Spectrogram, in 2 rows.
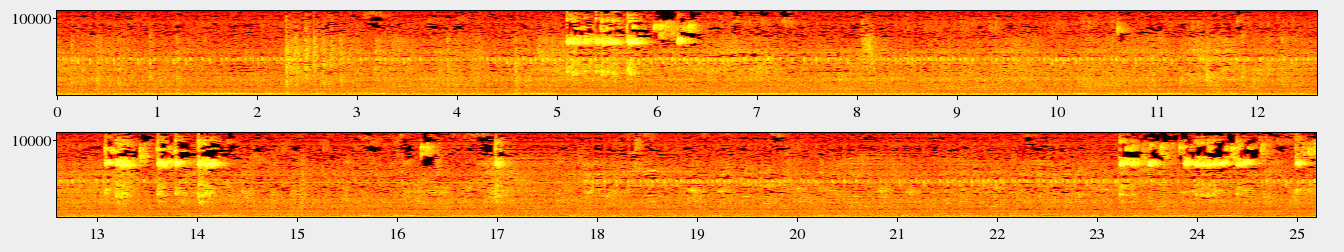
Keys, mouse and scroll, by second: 0.0-2.4 typing, 4.0 i, 4.3 b, 8.7-10.1 drag, 10.8-12.8 typing, 14.3 click, 16.7 click, 21.7 click, 23.0 click.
